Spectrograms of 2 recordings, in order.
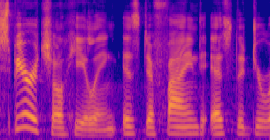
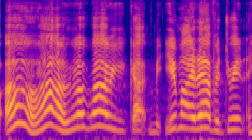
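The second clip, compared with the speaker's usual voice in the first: high, lightly hammed-up panicky doctor; mock fretting physician; mock alarmed doctor; 9 semitones higher, 3 dB louder than usual. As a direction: parody a doctor who gets flustered. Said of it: "he doesn't sit there and go".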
